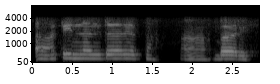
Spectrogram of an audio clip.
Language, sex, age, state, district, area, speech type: Goan Konkani, female, 45-60, Goa, Quepem, rural, conversation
